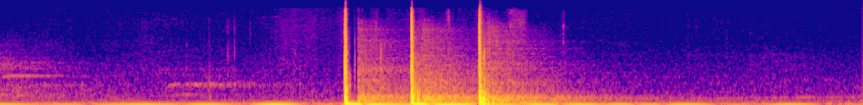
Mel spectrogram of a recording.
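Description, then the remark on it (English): Doors bang open with three loud, sharp thuds in quick, even succession, each with a brief rumbling tail, after a stretch of faint background hum, as two Sacramento County Sheriff deputies walk in. No one speaks. “Doors fling open, and these two huge Sacramento County Sheriff deputies walk in.”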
